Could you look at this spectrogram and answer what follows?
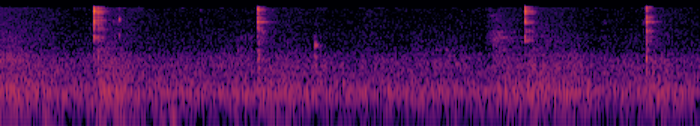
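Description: Computer mouse button clicking four times at irregular intervals, over near-silent room tone with a faint steady hum.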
